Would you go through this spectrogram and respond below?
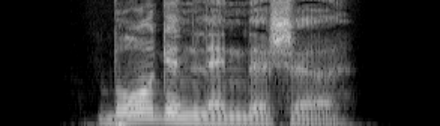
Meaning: inflection of burgenländisch: 1. strong/mixed nominative/accusative feminine singular 2. strong nominative/accusative plural 3. weak nominative all-gender singular
- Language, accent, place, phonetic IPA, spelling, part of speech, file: German, Germany, Berlin, [ˈbʊʁɡn̩ˌlɛndɪʃə], burgenländische, adjective, De-burgenländische.ogg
